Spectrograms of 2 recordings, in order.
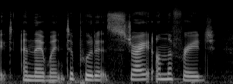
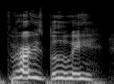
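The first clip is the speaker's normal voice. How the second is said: ordinary delivery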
